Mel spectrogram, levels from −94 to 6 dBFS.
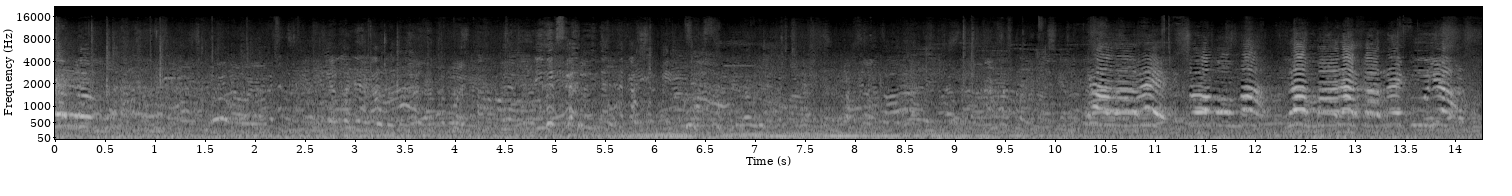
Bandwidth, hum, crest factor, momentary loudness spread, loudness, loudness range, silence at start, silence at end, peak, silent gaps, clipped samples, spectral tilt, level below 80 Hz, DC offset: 16.5 kHz; none; 20 dB; 10 LU; -31 LUFS; 7 LU; 0 s; 0 s; -12 dBFS; none; under 0.1%; -5.5 dB/octave; -44 dBFS; under 0.1%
